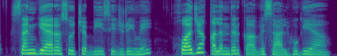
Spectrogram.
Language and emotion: Urdu, neutral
